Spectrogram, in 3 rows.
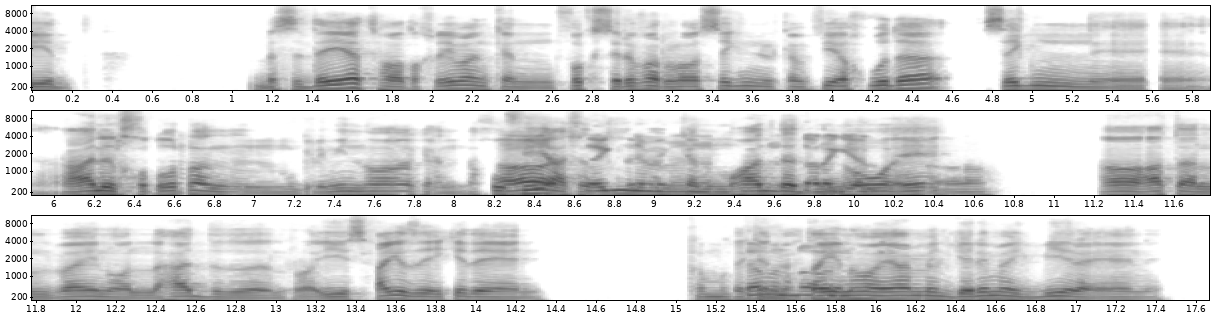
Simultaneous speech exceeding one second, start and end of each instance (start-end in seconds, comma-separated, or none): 8.2-10.5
